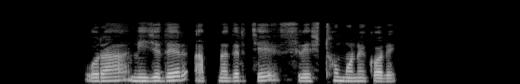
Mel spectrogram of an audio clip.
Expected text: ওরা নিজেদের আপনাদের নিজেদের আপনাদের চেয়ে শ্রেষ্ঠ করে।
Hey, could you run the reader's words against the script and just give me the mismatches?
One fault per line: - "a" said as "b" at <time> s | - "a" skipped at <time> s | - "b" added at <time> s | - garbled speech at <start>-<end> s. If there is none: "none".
- "নিজেদের আপনাদের" skipped at 2.4 s
- "মনে" added at 3.5 s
